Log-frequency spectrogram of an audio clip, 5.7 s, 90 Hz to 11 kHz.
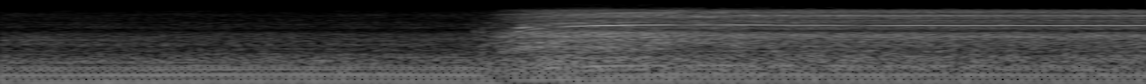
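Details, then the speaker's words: Predator 3500 inverter generator after oil, plug and air filter service, as a load (about 5.5 amps) is plugged in: runs smoothly, then speeds up to a steady higher drone with faint whine; voltage stays steady; normal running under load. "You can see that it's very steady voltage when you add a load to it."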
